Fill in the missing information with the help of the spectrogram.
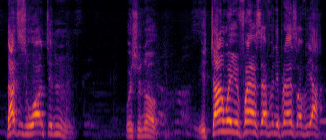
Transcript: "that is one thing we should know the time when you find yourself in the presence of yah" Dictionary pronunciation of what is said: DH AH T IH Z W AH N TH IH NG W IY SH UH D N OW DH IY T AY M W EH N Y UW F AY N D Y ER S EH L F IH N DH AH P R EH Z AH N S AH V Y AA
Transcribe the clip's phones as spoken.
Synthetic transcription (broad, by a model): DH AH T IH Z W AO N T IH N W IY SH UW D N OW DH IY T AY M W EH N Y UW F AY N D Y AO S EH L F IH N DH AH P R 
